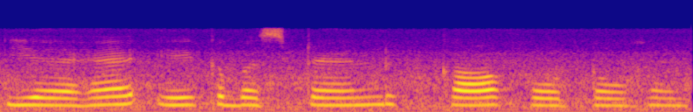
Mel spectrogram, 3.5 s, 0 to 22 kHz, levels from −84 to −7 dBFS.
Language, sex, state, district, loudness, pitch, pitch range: Hindi, female, Haryana, Rohtak, -16 LUFS, 260 Hz, 250-270 Hz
